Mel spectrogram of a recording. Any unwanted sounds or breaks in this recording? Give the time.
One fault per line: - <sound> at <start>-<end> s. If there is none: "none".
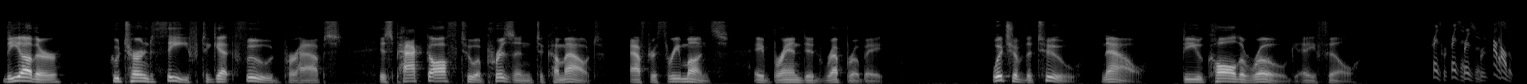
- chirp at 14.3-15.1 s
